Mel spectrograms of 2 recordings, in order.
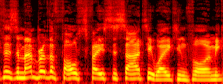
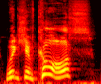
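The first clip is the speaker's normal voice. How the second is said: ordinary delivery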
